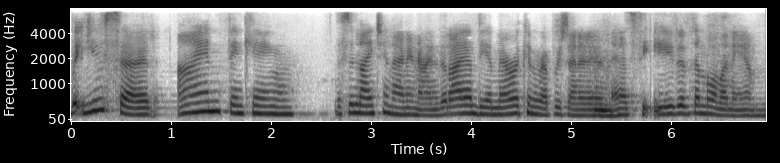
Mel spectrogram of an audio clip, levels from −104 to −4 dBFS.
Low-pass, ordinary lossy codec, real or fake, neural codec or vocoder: 7.2 kHz; AAC, 32 kbps; fake; codec, 16 kHz, 1 kbps, X-Codec, HuBERT features, trained on general audio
